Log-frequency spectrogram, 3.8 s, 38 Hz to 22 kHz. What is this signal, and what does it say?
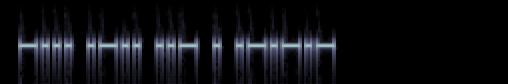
Morse code, heard as a keyed tone, about 28 wpm, 700 Hz. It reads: BLUE.
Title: Sentences from Top 1000 Words - Review Part 3 - 28wpm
